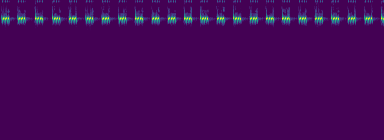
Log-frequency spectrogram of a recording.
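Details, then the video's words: Male cricket heard on a summer evening: bright, repeated chirp pulses at a steady four per second, clipped and evenly spaced, with a quiet background and a sudden stop at the end. "Cricket Chirping Sound Effect"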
